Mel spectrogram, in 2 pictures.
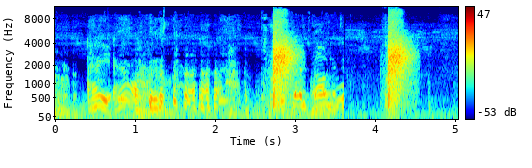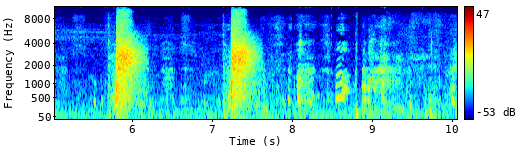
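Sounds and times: whip-like swishing hits: 2.7s - 3.1s, 4.1s - 4.6s, 5.7s - 6.3s, 7.2s - 7.7s.

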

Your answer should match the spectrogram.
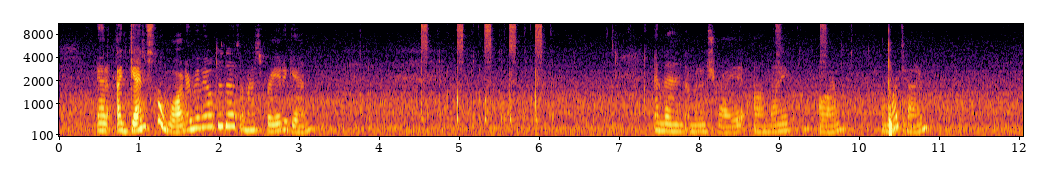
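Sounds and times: spray bottle hissing: 4.5s - 6.2s, 9.5s - 9.7s.

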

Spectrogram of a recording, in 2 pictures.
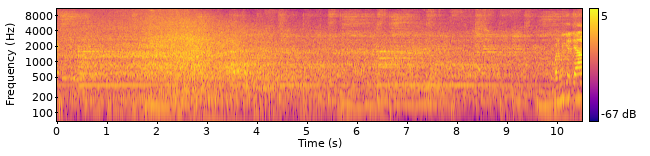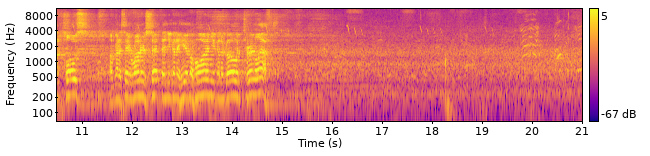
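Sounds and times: crowd voices: 0.0s - 21.0s
faint music: 0.0s - 21.0s
motor vehicle passing: 0.0s - 21.0s.

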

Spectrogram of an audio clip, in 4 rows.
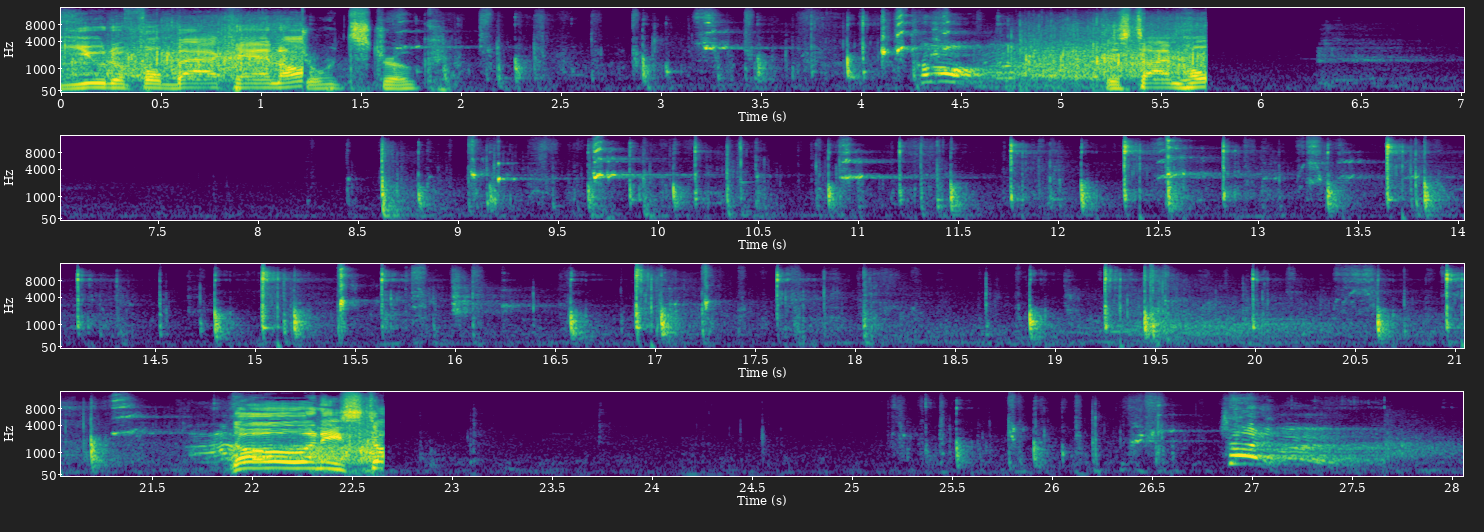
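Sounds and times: shoes squeaking on floor: 1.6s - 4.5s, 8.4s - 21.7s, 25.2s - 26.9s
table tennis ball clicking: 8.6s - 21.4s.

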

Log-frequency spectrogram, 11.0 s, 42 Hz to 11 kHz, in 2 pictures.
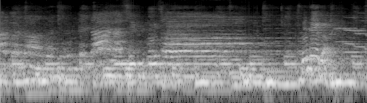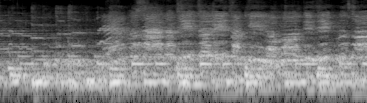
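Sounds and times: children singing together: 0.0s - 2.2s, 7.0s - 11.0s.

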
